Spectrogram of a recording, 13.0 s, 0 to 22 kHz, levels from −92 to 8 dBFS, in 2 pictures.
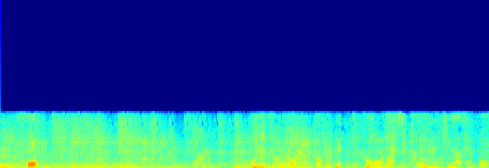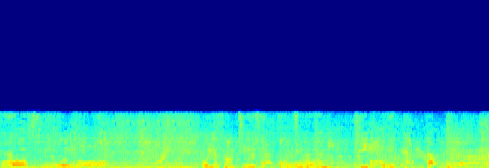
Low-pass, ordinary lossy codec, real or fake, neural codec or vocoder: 7.2 kHz; none; fake; codec, 16 kHz, 1.1 kbps, Voila-Tokenizer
